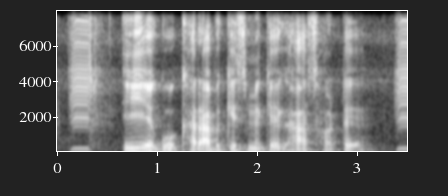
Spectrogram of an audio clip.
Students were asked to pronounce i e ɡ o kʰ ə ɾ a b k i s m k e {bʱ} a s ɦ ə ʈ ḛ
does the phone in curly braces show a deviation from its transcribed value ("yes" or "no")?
yes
